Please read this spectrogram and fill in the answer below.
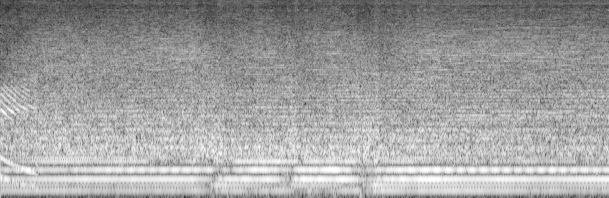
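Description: Arena goal horn sounding one long, steady chord of several low tones over a cheering crowd, marking a home-team goal.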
